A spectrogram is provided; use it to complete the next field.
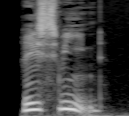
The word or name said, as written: risvin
